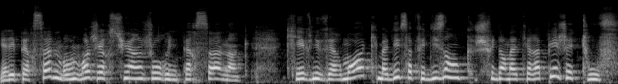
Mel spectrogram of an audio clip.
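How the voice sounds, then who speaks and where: This woman's voice is high, with ordinary pitch variation. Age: 50s. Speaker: youtuber and therapist. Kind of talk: commentary monologue. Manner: hesitant, repetitive.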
